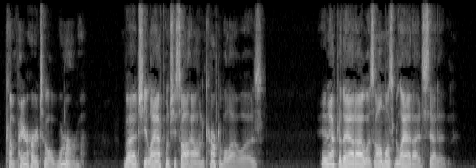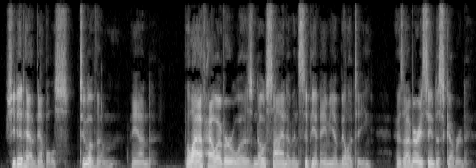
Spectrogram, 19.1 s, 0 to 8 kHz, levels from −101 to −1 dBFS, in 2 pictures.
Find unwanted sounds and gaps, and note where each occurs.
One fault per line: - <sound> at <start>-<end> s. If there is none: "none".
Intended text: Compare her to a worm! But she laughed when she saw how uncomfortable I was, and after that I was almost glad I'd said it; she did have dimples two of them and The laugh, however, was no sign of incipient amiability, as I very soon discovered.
none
